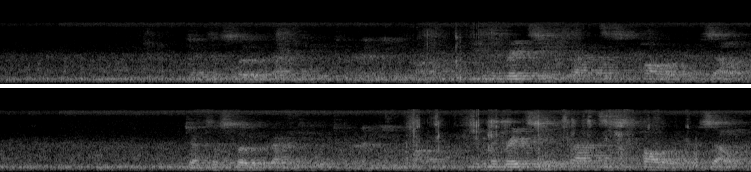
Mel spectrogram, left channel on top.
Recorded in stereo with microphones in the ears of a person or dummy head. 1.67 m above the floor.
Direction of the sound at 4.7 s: 85° right.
